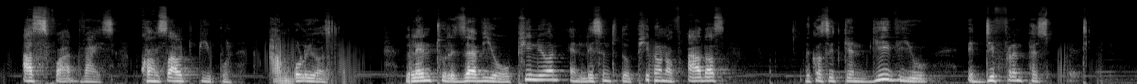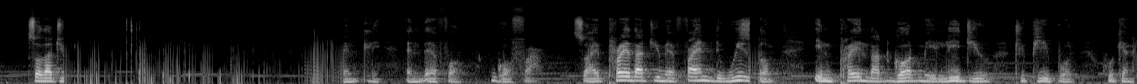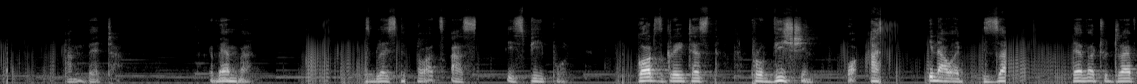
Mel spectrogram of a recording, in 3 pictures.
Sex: male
